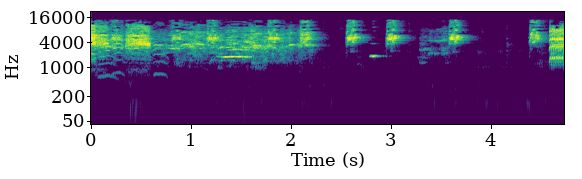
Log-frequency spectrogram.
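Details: White-bellied parrot screeching loudly: a long run of harsh, rasping, broadband squawks in the first two seconds, then separate short harsh bursts spaced about half a second apart, with one brief clear whistled note mixed in.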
